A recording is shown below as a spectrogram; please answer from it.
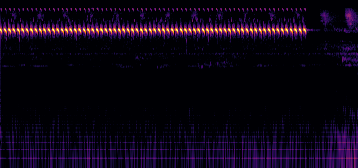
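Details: A cricket in the Nilgiris, India, gives a high, thin, rapidly pulsed trill that runs steadily for three seconds, then stops.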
